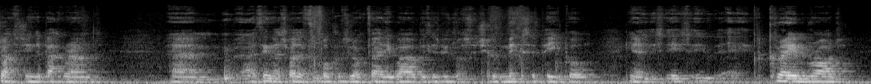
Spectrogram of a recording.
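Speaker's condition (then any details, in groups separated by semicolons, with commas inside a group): Parkinson's disease; new since onset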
